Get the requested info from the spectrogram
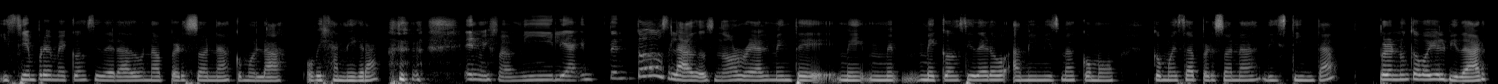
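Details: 28-year-old woman, a speech-language therapist, who has stuttered since age 4, speaking Spanish; stuttering.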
